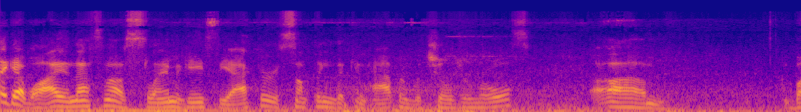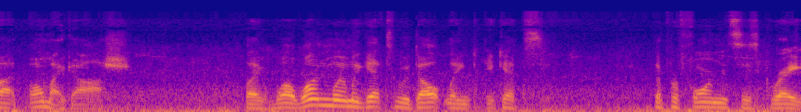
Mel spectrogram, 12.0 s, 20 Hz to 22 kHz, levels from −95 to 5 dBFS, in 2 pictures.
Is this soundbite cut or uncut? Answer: uncut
